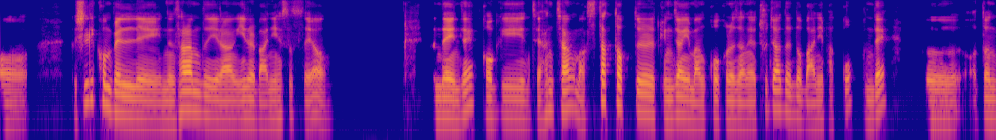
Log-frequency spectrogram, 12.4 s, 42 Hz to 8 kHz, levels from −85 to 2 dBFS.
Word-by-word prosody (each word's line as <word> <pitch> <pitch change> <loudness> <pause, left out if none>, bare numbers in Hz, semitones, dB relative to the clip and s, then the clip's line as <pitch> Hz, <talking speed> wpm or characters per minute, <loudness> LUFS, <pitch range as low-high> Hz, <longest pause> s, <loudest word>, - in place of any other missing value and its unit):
어 85 0 -3 0.6
그 - - -17
실리콘밸리에 120 - +3
있는 90 +1 -5
사람들이랑 105 -6 +3
일을 100 +1 0
많이 85 +3 -2
했었어요. 85 -4 -4 1.3
근데 105 0 +6
인제 100 +11 0
거기 105 -1 -1
인제 95 -1 -4
한창 130 +3 +2
막 - - -4
스타트업들 145 -10 +2
굉장히 105 +1 +1
많고 85 -2 -2
그러잖아요, 90 -2 -2
투자들도 135 -3 -2
많이 85 +2 -2
받고. - - -10
근데 95 -1 +1 0.5
그 90 -2 -4 0.2
어떤 100 -1 -4
100 Hz, 300 characters per minute, -25 LUFS, 95-125 Hz, 1.3 s, 근데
